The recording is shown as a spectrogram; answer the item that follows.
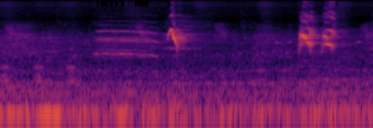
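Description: Mynas in a rooftop garden give a few short, harsh squawks, one near the middle and a quick double call toward the end, over faint chirping and a low steady background hum.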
